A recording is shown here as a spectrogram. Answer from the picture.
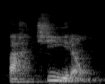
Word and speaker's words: partiram: Stressed syllable before the last one. Partiram. And remember, it's before the last one, because if the stressed syllable is the last one, it's future.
